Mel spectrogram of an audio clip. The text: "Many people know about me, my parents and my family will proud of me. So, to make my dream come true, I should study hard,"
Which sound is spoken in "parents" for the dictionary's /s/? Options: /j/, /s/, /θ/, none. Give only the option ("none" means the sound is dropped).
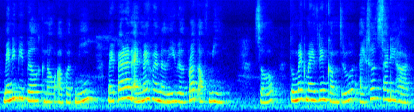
none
